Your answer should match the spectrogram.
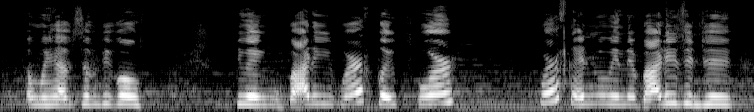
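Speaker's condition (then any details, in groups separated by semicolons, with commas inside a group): Spastic quadriplegic cerebral palsy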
